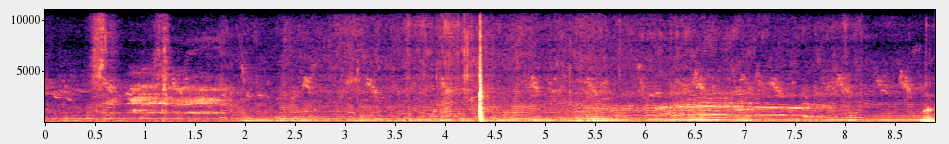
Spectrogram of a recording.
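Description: Native honeybees swarm at a hive entrance, a dense steady buzzing drone that hums throughout, with one sharp click midway.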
